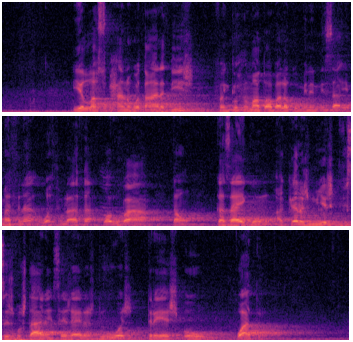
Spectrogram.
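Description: A man speaks with animation into a microphone, in a slightly echoing room.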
